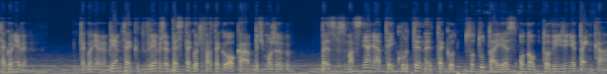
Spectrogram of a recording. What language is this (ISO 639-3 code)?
pol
